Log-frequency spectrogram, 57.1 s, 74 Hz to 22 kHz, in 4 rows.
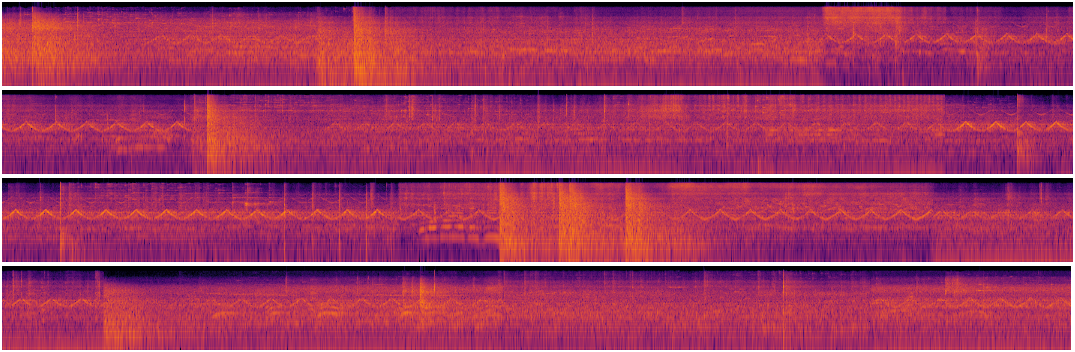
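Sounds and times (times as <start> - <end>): riot street noise: 0.0 - 57.0
electronic siren wailing: 0.1 - 57.0
sharp bangs: 32.3 - 40.7.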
